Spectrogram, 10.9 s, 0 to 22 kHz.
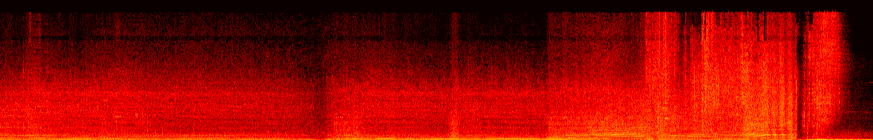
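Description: A 2002 Ferrari Enzo V12 in The Crew Motorfest, revving and shifting through gears as the engine pitch climbs and drops repeatedly, loud and close, ending in a hard high rev.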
